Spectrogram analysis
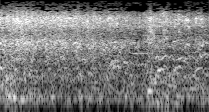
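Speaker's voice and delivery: wheezing high laugh at his own gag; high breathless laugh. Real, not acted. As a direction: burst out laughing at your own joke. Laughs at his own golf bag joke.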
